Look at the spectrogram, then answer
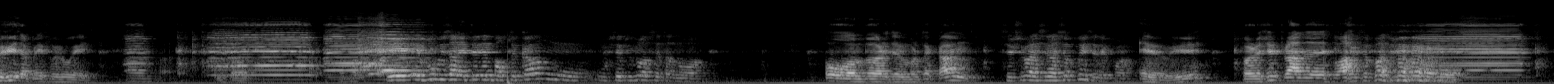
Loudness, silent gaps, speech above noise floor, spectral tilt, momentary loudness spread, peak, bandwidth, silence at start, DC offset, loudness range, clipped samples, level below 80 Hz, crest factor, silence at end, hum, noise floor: -28 LUFS; none; 24 dB; -3.5 dB/octave; 17 LU; -8 dBFS; 16 kHz; 0 s; under 0.1%; 7 LU; under 0.1%; -54 dBFS; 22 dB; 0.05 s; none; -53 dBFS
